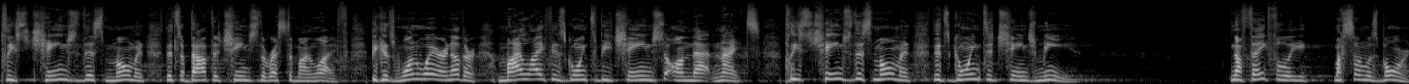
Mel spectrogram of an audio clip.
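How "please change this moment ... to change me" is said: ordinary talk, nothing marked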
